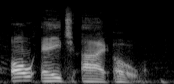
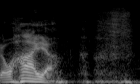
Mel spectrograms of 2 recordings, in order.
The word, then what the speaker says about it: Ohio: How do you pronounce O H I O? Ohio. Thank you. Listen to Vaught's Views, Larry called it Ohia. There's no A in Ohio.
